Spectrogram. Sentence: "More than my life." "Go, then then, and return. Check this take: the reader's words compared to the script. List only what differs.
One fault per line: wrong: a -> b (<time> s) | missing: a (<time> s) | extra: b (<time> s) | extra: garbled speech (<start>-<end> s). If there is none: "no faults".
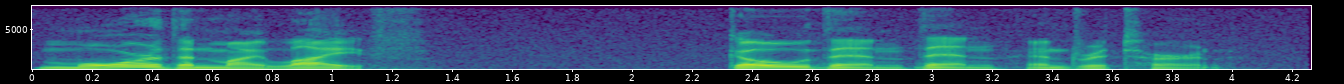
no faults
